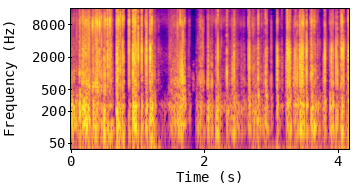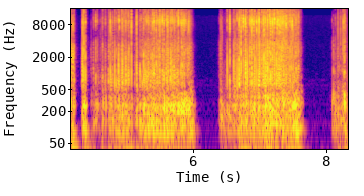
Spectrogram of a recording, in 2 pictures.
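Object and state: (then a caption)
Woven fiber placemat. Long nails of both hands scratch quickly and roughly across a round, dark, coiled woven fiber placemat that is flat and thin. The result is a dense, crackling rasp with a low rumbling undertone, broken by two brief silences near the end before the scratching resumes.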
